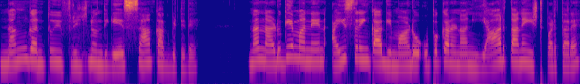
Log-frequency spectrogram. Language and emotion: Kannada, angry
